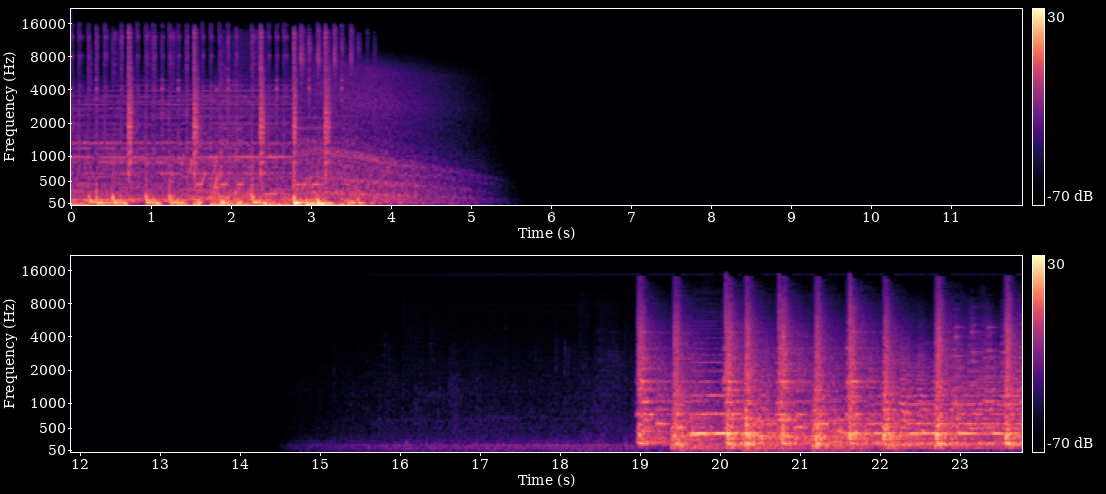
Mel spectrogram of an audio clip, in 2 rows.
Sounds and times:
Music: 0.0s - 4.8s, 18.9s - 23.7s.

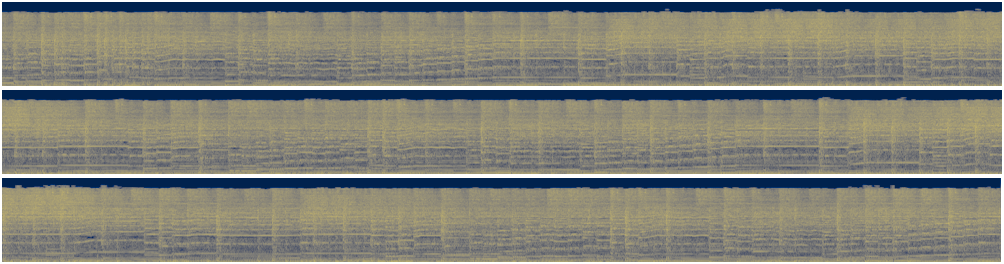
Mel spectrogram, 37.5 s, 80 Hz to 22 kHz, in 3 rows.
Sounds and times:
Music: 0.0s - 37.4s.

